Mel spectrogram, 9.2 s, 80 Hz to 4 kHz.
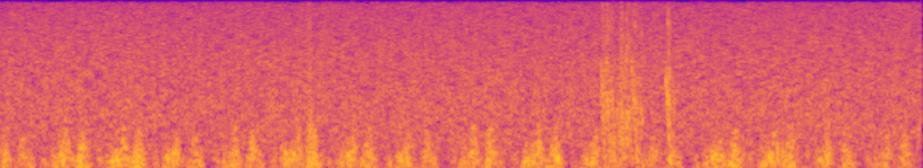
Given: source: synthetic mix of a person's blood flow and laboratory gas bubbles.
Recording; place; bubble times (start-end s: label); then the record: Doppler ultrasound of blood flow; precordium
3.08-3.18 s: bubbles
6.02-6.48 s: bubbles
6.65-6.80 s: bubbles
7.78-8.03 s: bubbles
8.24-8.35 s: bubbles
From the record:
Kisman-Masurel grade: 122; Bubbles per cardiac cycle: 1 to 2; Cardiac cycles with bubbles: 10 to 50%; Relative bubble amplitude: moderate (0.250 to 0.450); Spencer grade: 2 (many but less than half of the cardiac periods contain bubble signals, singularly or in groups); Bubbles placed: only in the low amplitude regions of the cardiac cycle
